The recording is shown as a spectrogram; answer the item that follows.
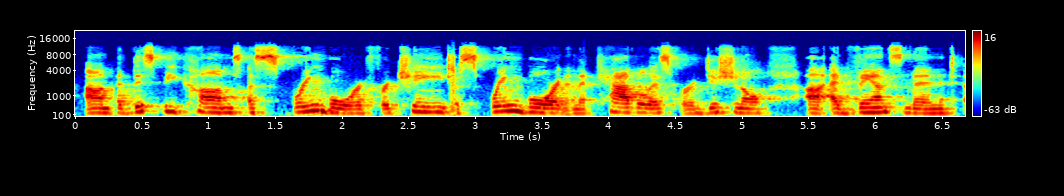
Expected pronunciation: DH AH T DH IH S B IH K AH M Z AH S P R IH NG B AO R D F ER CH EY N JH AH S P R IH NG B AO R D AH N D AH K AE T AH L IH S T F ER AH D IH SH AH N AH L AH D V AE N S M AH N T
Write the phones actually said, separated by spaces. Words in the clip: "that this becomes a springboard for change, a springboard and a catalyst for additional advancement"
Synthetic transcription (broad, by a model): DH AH T DH IH S B IH K AH M Z AH S P R IH NG B AO R D F ER CH EY N JH AH S P R IH NG B AO R D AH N AH K AE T L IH S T F ER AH D IH SH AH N L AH D V AE N S M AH N T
